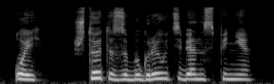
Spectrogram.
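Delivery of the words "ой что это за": usual speaking voice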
